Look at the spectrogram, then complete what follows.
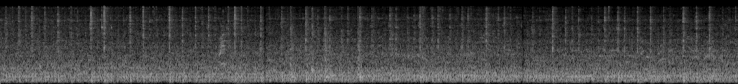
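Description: Steady, rapid mechanical clatter that keeps on without a break, from machinery running in the workshop.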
